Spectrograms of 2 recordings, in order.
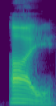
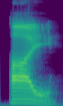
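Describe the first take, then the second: No difference in how they are said.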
